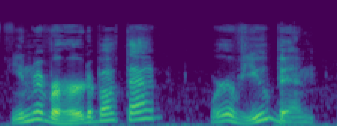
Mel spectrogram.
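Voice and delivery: high-pitched amazement; incredulous. A narrator's reading. Azalin looks curiously at Utena, incredulous. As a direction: question them in disbelief.

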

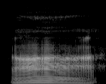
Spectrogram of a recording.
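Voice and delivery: lightly gruff, knowing "ah"; a dwarf smith catching on; understated gruff acknowledgement. A narrator's reading. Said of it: "said the dwarf in a gruff voice".

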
